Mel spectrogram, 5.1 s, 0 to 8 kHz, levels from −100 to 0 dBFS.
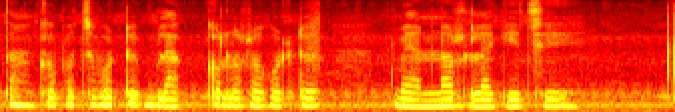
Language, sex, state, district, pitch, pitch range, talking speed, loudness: Odia, female, Odisha, Khordha, 195 Hz, 185-210 Hz, 105 wpm, -20 LUFS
